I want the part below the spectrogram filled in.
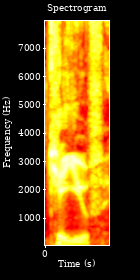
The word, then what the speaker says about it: Kyiv: Yeah, it's pronounced Kyiv. Kyiv. Kyiv. And they pronounce it Kyiv, yeah. – Which, you know, is a sharp dagger in my back every time they say Kyiv. But it's better than the Russian version of Kiev.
